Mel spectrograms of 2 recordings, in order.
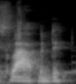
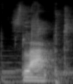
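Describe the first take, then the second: First: The ending is an extra 'id' syllable. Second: The ending is a plain t sound. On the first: The speaker calls it wrong. "Don't ever say slapped, slapped. It's wrong" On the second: The speaker calls it right. "the ed part is supposed to be pronounced as the T sound"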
